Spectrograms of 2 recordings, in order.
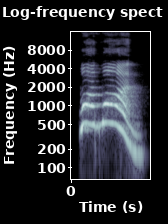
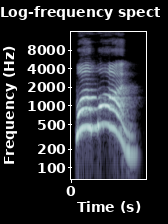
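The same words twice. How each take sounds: First: Very high, loud "Wan, wan!" ending in a whimper; a last bark that breaks into a cry; crying dog bark. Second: High, loud barking "Wan, wan!"; loud dog bark. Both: A narrator's reading. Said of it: "Hachiko barked loudly".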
